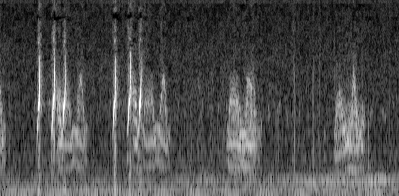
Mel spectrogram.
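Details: Common quail: two sharp three-note phrases followed by soft, low, raspy growling notes, with a steady faint hum underneath.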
